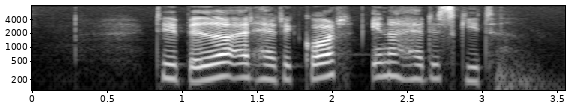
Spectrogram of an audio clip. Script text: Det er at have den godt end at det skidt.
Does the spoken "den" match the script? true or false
false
